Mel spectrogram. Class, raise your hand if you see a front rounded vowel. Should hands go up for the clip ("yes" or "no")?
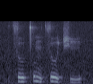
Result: no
